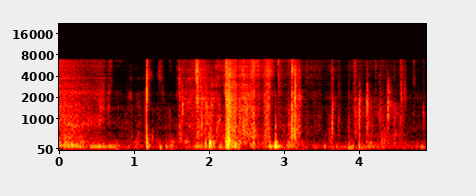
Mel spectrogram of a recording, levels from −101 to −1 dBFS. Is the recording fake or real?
fake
